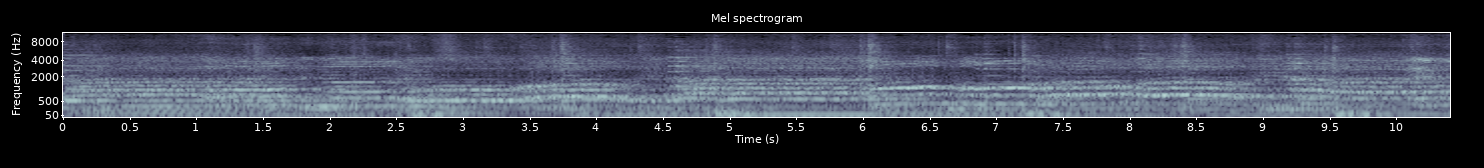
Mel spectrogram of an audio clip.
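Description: Youth gospel choir singing a Christmas song, with a boy soloist's amplified voice on a handheld microphone, over sustained low accompaniment notes.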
